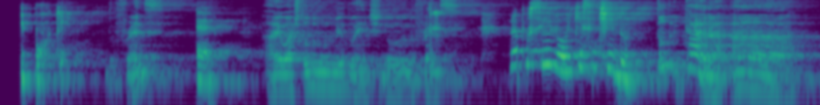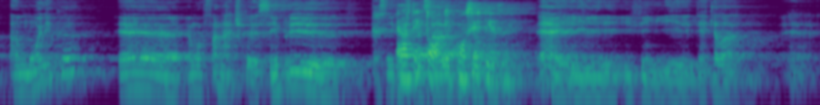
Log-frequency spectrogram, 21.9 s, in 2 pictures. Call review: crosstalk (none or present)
present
